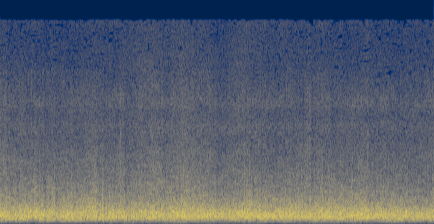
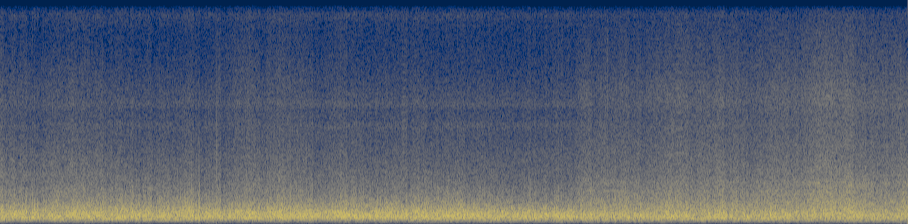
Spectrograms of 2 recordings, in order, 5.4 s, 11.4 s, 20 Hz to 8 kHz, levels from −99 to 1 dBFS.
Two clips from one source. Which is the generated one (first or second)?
first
